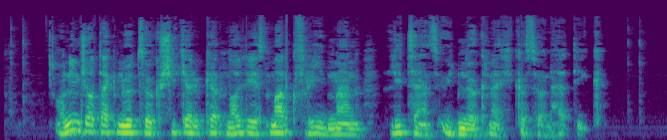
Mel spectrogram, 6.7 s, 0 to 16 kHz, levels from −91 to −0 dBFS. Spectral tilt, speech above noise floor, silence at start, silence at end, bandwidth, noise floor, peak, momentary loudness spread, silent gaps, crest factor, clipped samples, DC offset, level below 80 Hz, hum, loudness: -6 dB/octave; 36 dB; 0.5 s; 0.65 s; 11 kHz; -59 dBFS; -6 dBFS; 15 LU; none; 18 dB; under 0.1%; under 0.1%; -52 dBFS; none; -23 LUFS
